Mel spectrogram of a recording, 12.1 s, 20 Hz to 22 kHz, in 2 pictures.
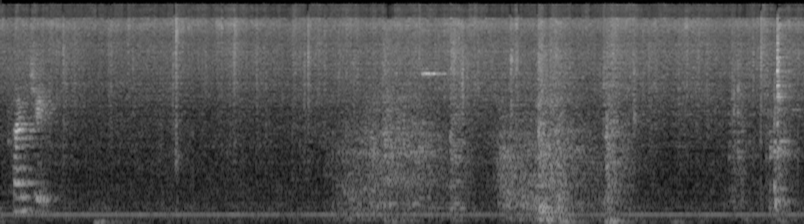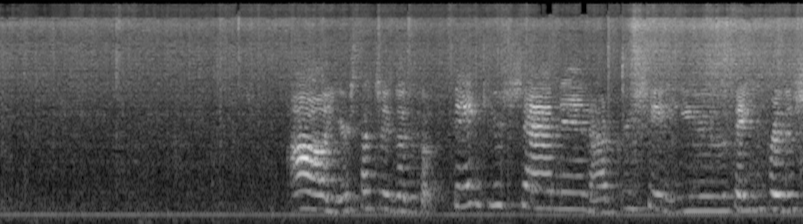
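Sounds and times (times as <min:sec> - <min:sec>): fish sizzling on a griddle: 0:00.0 - 0:03.8, 0:04.5 - 0:12.0
cooking utensil scraping and clinking: 0:02.4 - 0:04.8, 0:05.5 - 0:06.1.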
